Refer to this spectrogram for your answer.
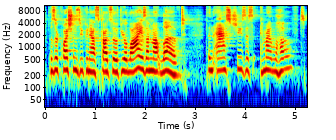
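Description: Young woman, church speaker, fairly high voice, gentle coaching sermon, handheld mic, auditorium stage. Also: steady tone, normal speed. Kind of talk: sermon with guided prayer.

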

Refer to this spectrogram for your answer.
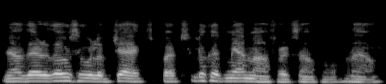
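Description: A man's voice: medium pitch, fairly even intonation, normal speed, a little mellow, no room sound, lo-fi sound. A man giving a reflective Buddhist talk to a group, hesitant and full of restarts and rhetorical questions.

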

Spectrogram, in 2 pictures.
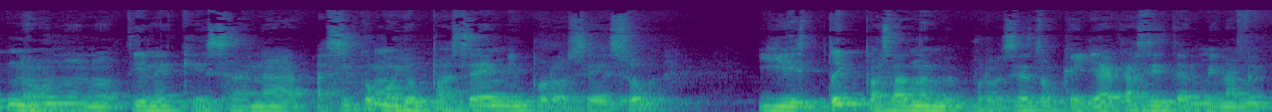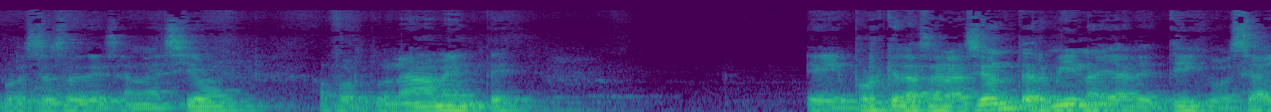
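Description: A man's voice: medium pitch, dark tone. Blunt, earnest man in an echoey room. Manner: earnest and blunt, often asking "¿sí?" for assent. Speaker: spiritual coach. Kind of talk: direct-to-camera spiritual advice.

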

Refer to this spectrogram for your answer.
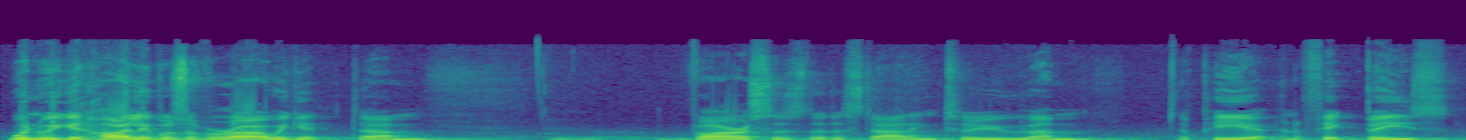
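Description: An older man with a New Zealand accent speaks at a podium mic in a room full of listeners. He explains his points plainly in a middle-pitched voice, pausing on ums and restarting his sentences as he goes. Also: a little mellow. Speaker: conference speaker. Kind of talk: conference talk. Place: lecture room with bookshelves and audience.

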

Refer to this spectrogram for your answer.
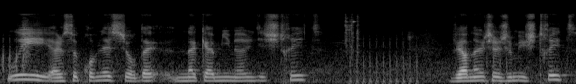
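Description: A man's voice: high-pitched, fairly even intonation, slow pace, fairly bright tone, a little hiss or hum, voice pushed up. A man voicing a helpful woman passerby, speaking hesitantly.

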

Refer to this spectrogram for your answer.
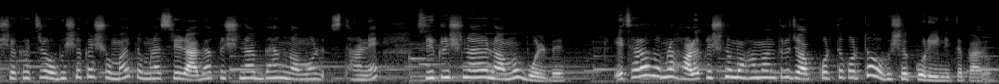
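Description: A woman calmly explaining ritual steps one by one, now and then chanting mantras slowly. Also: high voice. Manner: calm step-by-step explaining, addresses viewers as friends. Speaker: home puja demonstrator. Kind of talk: instructional voice-over.

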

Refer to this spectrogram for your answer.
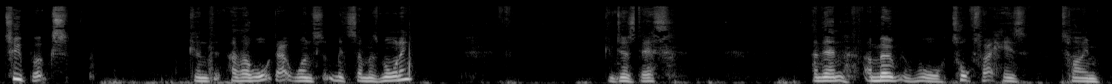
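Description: A man's voice: a little high, takes it slowly, pauses often, dark tone, husky, no room sound. A middle-aged man vlogging outdoors on a rural track, talking in a chatty, rambling way with restarts. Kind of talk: casual outdoor vlog chat. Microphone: camera mic, selfie framing then distant camera.

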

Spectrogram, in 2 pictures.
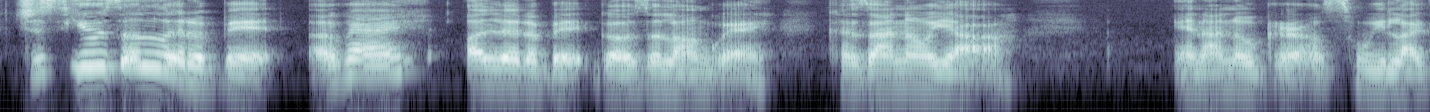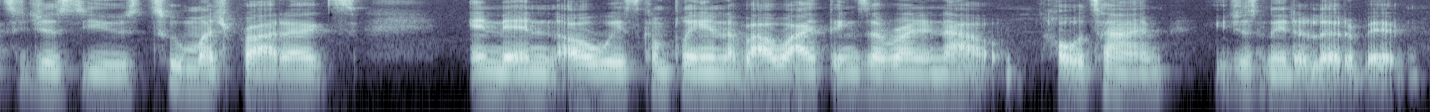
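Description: A woman's voice: a bass voice, normal speed, gravelly. A young woman talking viewers through a hair tutorial in a casual voiceover, chatty and joking with asides. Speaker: beauty vlogger. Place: recorded apart from the pictured scene.

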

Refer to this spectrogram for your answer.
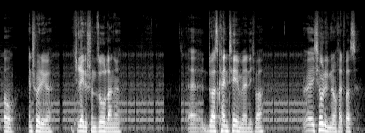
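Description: A man's voice: medium pitch, steady tone, moderate pace, slight background noise, natural voice. A man reading a brash fish warrior captain. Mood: reflective. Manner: boisterous, loud bursts, chuckling. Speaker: Let's Play gamer reading dialogue. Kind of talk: reading game dialogue aloud.

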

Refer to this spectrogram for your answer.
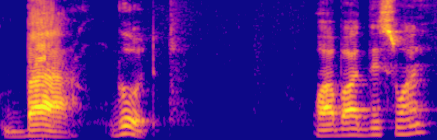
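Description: A man's voice: a little high, measured pace, a little mellow. A man teaching a beginner alphabet lesson, patiently modeling letter sounds and encouraging learners to repeat.

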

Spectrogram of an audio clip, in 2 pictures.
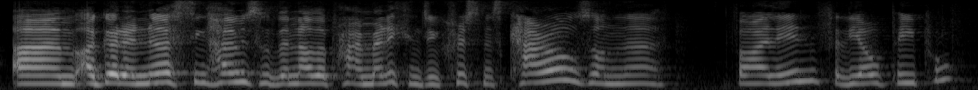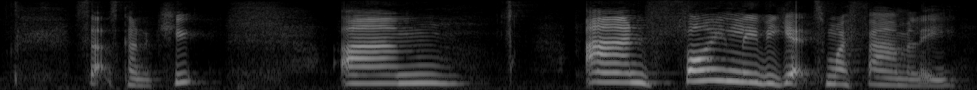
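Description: Her high, fairly bright voice carries a West Country accent as she jokes at her own expense during a presentation in a meeting room. She's an Englishwoman in her forties, recorded from a far camera.

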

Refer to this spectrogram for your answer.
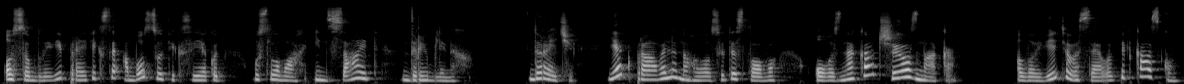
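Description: A woman teacher delivers a scripted online lesson, speaking clearly and deliberately to her pupils. Her mid-range voice is expressive and a little mellow.

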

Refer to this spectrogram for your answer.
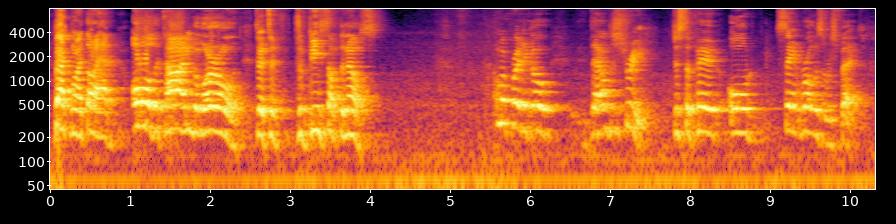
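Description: Guy acting out a bitter divorced man falling apart, loud pleading outbursts, roomy echo. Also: on the high side, expressive, unhurried, long pauses. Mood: anguished. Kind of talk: dramatic audition monologue.

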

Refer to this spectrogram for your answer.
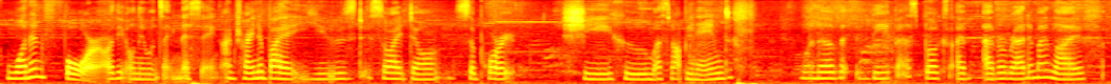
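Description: A woman's voice: mid-range voice, mellow. A woman vlogging casually as she browses books in a thrift store, chatty and giggly, musing half to herself. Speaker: book vlogger. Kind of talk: casual chat while browsing.

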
